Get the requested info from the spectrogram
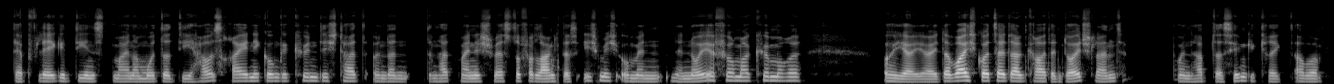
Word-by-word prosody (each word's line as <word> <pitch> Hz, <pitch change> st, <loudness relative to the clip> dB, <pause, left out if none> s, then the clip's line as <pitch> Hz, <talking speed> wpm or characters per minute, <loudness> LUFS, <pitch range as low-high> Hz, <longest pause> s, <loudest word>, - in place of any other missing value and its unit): der 135 Hz, -, 0 dB
Pflegedienst 145 Hz, -1 st, -1 dB
meiner 135 Hz, -1 st, -2 dB
Mutter 140 Hz, +1 st, 0 dB
die 135 Hz, 0 st, -7 dB
Hausreinigung 160 Hz, +1 st, 0 dB
gekündigt 165 Hz, +1 st, -3 dB
hat. 155 Hz, -1 st, -2 dB
Und 145 Hz, -1 st, -3 dB
dann 140 Hz, -1 st, -3 dB, 0.2 s
dann 140 Hz, 0 st, -7 dB
hat 145 Hz, +1 st, -4 dB
meine 140 Hz, 0 st, +1 dB
Schwester 145 Hz, +2 st, -1 dB
verlangt, 140 Hz, -2 st, +2 dB
dass 135 Hz, -, -2 dB
ich 175 Hz, -, -4 dB
mich 175 Hz, -2 st, -2 dB
um 145 Hz, 0 st, 0 dB
en 135 Hz, -1 st, -2 dB
'ne 150 Hz, -4 st, -4 dB
neue 140 Hz, +3 st, +3 dB
Firma 180 Hz, -1 st, 0 dB
kümmere. 175 Hz, -1 st, -1 dB, 0.8 s
Uiuiui, 125 Hz, -3 st, +2 dB
da 155 Hz, +4 st, +4 dB
war 180 Hz, +2 st, +10 dB
ich 180 Hz, -, 0 dB
Gott 170 Hz, -1 st, +5 dB
sei 165 Hz, 0 st, +6 dB
Dank 155 Hz, -2 st, +4 dB
grad 145 Hz, -2 st, +1 dB
in 130 Hz, -, -1 dB
Deutschland 145 Hz, +4 st, +1 dB, 0.5 s
und 135 Hz, -2 st, -3 dB
habe 140 Hz, +1 st, -5 dB
das -, -, -1 dB
hingekriegt, 150 Hz, -4 st, -4 dB
aber 135 Hz, -1 st, -1 dB
145 Hz, 175 wpm, -24 LUFS, 140-160 Hz, 0.8 s, war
